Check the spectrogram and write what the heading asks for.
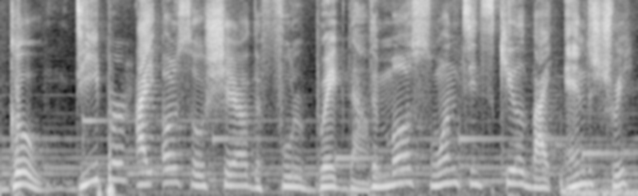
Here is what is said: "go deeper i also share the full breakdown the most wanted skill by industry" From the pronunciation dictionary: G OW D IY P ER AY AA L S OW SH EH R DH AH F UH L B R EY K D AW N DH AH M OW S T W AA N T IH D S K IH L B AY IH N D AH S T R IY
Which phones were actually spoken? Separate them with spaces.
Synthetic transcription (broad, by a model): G OW D IY P ER AY AA L S OW SH EH R DH AH F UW L B R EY K D AW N DH AH M OW S T W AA N T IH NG S K IH L B AY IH N D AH S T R IY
